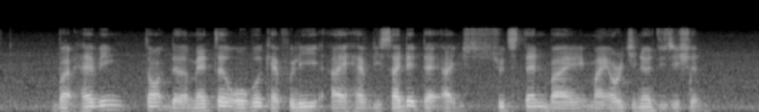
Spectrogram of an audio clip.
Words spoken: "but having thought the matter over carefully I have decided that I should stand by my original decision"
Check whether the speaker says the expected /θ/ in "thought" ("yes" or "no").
no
